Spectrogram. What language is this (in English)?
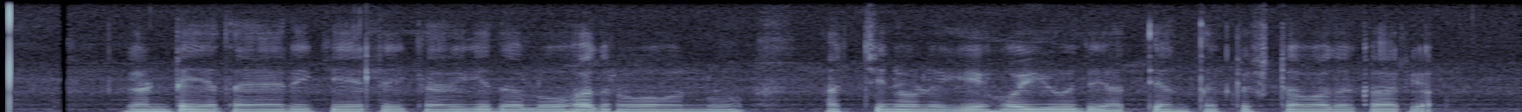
Kannada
